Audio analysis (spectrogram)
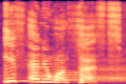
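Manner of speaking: high, drawn-out proclamation; crying out. Acted. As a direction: call it out high and slow. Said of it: "and cried out".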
